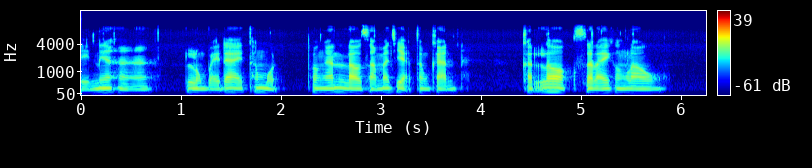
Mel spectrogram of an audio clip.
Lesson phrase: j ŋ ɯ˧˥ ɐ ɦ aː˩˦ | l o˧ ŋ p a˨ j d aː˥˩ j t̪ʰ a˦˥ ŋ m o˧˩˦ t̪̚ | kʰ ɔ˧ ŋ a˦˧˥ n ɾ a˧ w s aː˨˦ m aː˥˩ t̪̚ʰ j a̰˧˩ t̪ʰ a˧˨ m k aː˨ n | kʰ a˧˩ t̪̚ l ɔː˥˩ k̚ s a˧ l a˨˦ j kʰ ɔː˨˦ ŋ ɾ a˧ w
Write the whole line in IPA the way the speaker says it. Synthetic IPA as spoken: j n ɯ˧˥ ɐ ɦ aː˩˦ | l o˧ ŋ p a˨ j d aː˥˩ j t̪ʰ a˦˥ ŋ m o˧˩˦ t̪̚ | pʰ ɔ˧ ŋ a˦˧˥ n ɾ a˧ w s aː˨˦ m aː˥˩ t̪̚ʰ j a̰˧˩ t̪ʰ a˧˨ m k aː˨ n | kʰ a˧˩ t̪̚ l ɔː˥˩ k̚ s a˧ l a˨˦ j kʰ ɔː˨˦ ŋ ɾ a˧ w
